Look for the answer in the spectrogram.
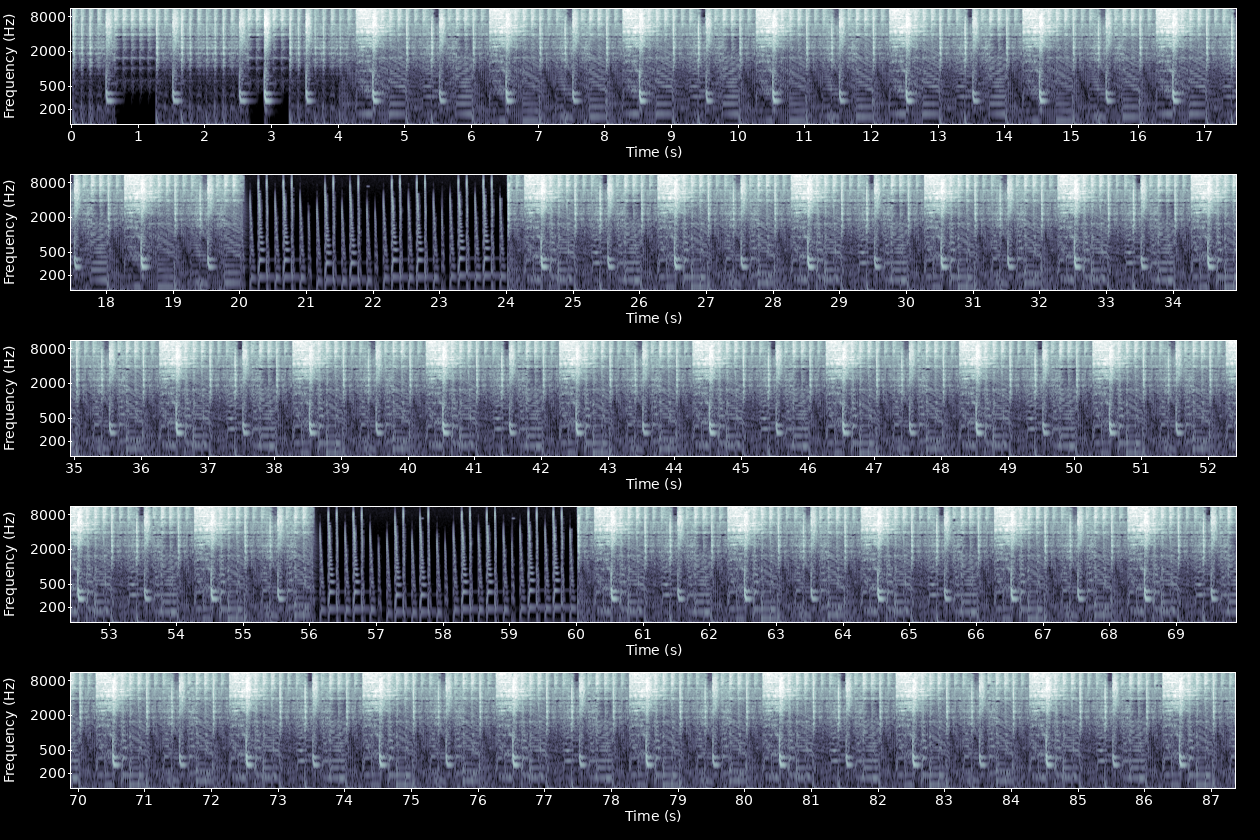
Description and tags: Last chance
Sad depressed beatz
depressed, Sad, beatz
